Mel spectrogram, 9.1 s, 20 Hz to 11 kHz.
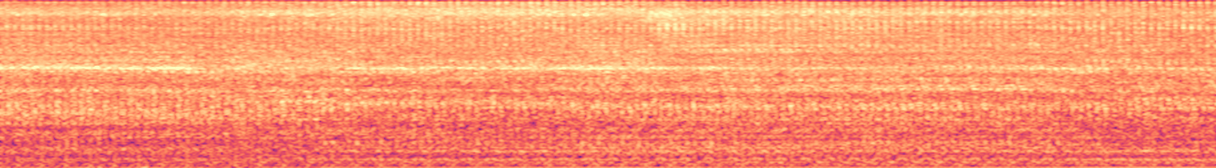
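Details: Lexus GS 300 3GR-FSE at 184,000 km, idling with fast light clicking on the left side of the engine and whirring on the right; appeared suddenly after heavy water reached the back of the engine, cause unknown.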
